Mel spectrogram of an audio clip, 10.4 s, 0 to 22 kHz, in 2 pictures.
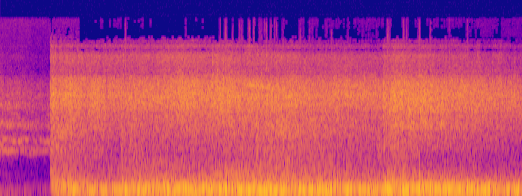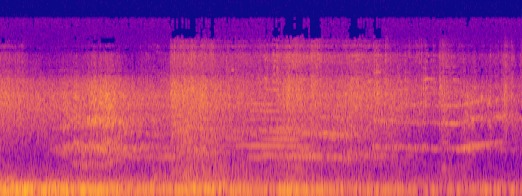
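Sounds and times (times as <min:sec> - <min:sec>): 
car skidding and crashing into a tractor: 0:00.0 - 0:10.4
thin squealing tones: 0:08.0 - 0:10.4.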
